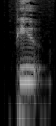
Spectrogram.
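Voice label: "pyu", Japanese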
